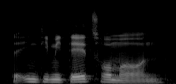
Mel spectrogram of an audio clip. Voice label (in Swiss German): "intimitatsroman", Alsace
